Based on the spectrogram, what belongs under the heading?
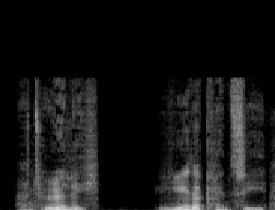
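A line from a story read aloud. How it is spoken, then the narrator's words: Murmur. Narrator (German): murmelte Mr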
